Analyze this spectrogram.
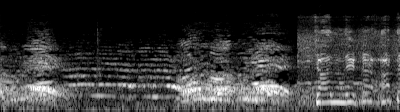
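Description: A crowd of men and women chants loudly in unison outdoors.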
